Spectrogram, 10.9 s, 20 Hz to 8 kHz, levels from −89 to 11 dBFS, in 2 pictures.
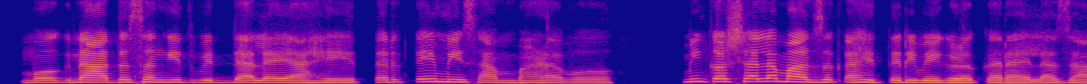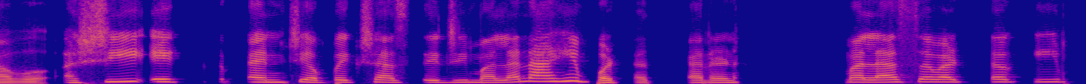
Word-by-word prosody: मग 195 0 +1
नादसंगीत 215 0 +3
विद्यालय 195 -1 +1
आहे. 170 -1 0
तर 210 +1 -3
ते 255 +1 +2
मी 240 -3 +2
सांभाळावं. 170 -6 -4 0.4
मी 270 - 0
कशाला 270 +1 +4
माझं 235 -5 +4
काहीतरी 205 -2 +1
वेगळं 175 -2 +4
करायला 160 -1 0
जावं. 150 -2 -3
अशी 250 +8 +2
एक 245 -1 +4 0.3
त्यांची 215 0 0
अपेक्षा 205 +1 -3
असते, 195 0 -4
जी 195 +1 -7
मला 195 +4 -2
नाही 280 +3 +4
पटत. 170 -6 -2 0.2
कारण 180 +2 -4 0.6
मला 215 0 +2
असं 230 +2 -2
वाटतं 230 0 -3
की 235 0 -9
205 Hz, 160 wpm, -25 LUFS, 180-230 Hz, 0.6 s, कशाला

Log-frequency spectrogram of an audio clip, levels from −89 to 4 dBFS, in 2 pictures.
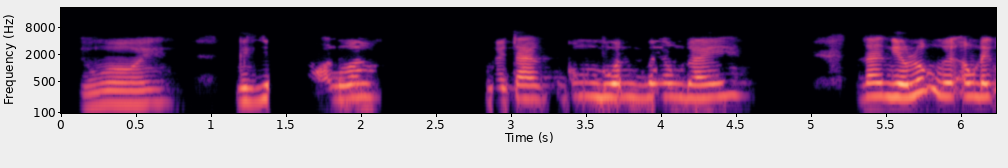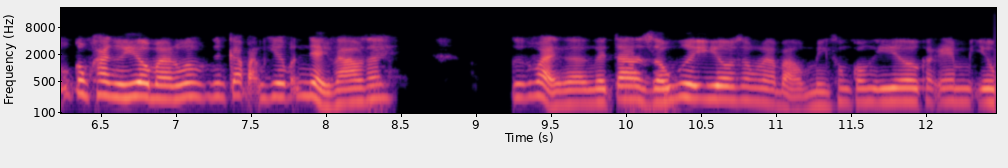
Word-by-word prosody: Đúng 130 +2 -10
rồi, 155 +2 -4 0.5
mình 175 0 -2
như 205 - 0 0.3
họ, - - -9
đúng 195 - +1
không? 215 0 -2 0.8
Người 180 +1 -8
ta 200 -1 +2 0.2
cũng 230 0 -7
muốn 220 -1 +3
với 220 - 0
ông 220 -1 -4
đấy, 215 +1 +1 0.9
là 225 +3 +2
nhiều 220 -2 +7
lúc 275 +8 +2
người 230 -7 +3
ông 225 0 0
đấy 225 - +5
cũng - - -11
công 260 -1 +2
khai 250 -1 +2
người 215 - +3
yêu 230 +1 +8
mà, 200 -2 +2
đúng 205 - +1
không? 225 -1 -1
Nhưng 225 0 -7
các 240 - -1
bạn 205 - -5
kia 225 +1 0
vẫn 235 - -7
nhảy 185 - +3
vào 170 +3 +1
thây, 205 +2 -3 0.8
cứ 215 - -6
có - - -10
phải 225 - +4
là 160 +1 -2
người 170 +1 -2
ta 195 +1 +3
giấu 170 +1 +1
người 215 +1 +3
yêu, 200 -1 +2
xong 190 -1 -7
là 165 -2 -3
bảo 110 -7 -4
mình 140 +4 -10
không 170 +4 -11
có 170 0 -6
người 175 -1 -6
yêu, 175 0 +1
các 180 - -8
em 175 0 -6
yêu 170 0 -3
200 Hz, 270 wpm, -23 LUFS, 170-220 Hz, 0.9 s, yêu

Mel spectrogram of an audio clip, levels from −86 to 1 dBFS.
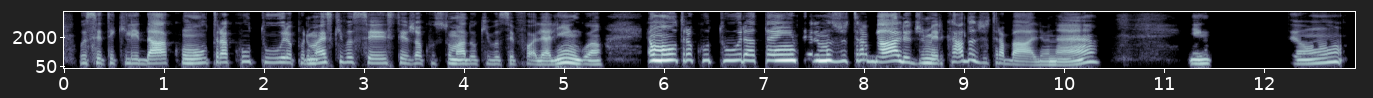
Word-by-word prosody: você 195 +2 -2
ter 190 - -11
que 185 - -13
lidar 175 +1 +2
com 180 -1 -3
outra 215 +2 -2
cultura. 215 -3 -7
Por 190 -3 -11
mais 195 +5 +1
que 240 - -10
você 200 -4 -2
esteja 185 -1 -6
acostumado 165 -1 -3
ou 160 - -12
que 155 - -16
você 155 0 -5
fale 140 -1 -5
a 135 - 0
língua, 160 -4 0 0.5
é 285 - +5
uma 295 0 +11
outra 315 0 +1
cultura 295 +1 -3
até 290 +1 -2
em 295 +1 +9
termos 290 -2 +5
de 275 +1 -5
trabalho, 255 -4 +3
de 190 0 -8
mercado 235 - -2
de 200 -5 -11
trabalho, 130 -9 -4
né, 125 - 0 1.8
então, 180 +8 -4
195 Hz, 160 wpm, -19 LUFS, 170-265 Hz, 1.8 s, uma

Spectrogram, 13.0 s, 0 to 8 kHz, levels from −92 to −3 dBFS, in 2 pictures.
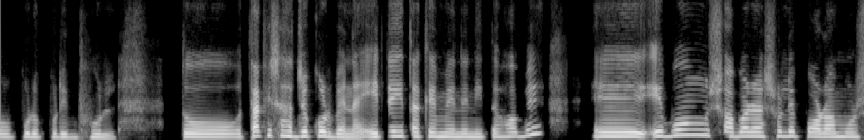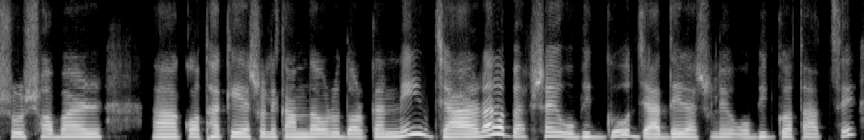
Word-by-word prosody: পুরোপুরি 200 -1 -2
ভুল। 190 -3 -2 0.6
তো 215 - +4 0.5
তাকে 275 +2 +5
সাহায্য 265 -3 +3
করবে 220 -6 +4
না, - - +2
এটাই 265 +5 +1
তাকে 235 0 +1
মেনে 215 -1 +1
নিতে 200 - -4
হবে। 240 +8 -1 0.5
এয় 240 0 +5 0.2
এবং 305 +5 +2 0.2
সবার 250 -1 +2
আসলে 255 +1 -2
পরামর্শ, 225 -1 +2 0.2
সবার 215 0 0 0.5
আ - - +2 0.2
কথাকে 215 +1 -1
আসলে 215 0 -3
কান 205 0 +2
দেওয়ারও 215 +1 +1
দরকার 205 +3 -1
নেই। 330 +8 0 0.2
যারা 215 +6 +4 0.2
ব্যবসায় 235 +3 -2
অভিজ্ঞ, 205 0 -5 0.3
যাদের 190 +3 +1
আসলে 210 +1 -8 0.2
অভিজ্ঞতা 210 +2 -4
আছে 260 +6 -8
215 Hz, 150 wpm, -21 LUFS, 210-240 Hz, 0.6 s, তাকে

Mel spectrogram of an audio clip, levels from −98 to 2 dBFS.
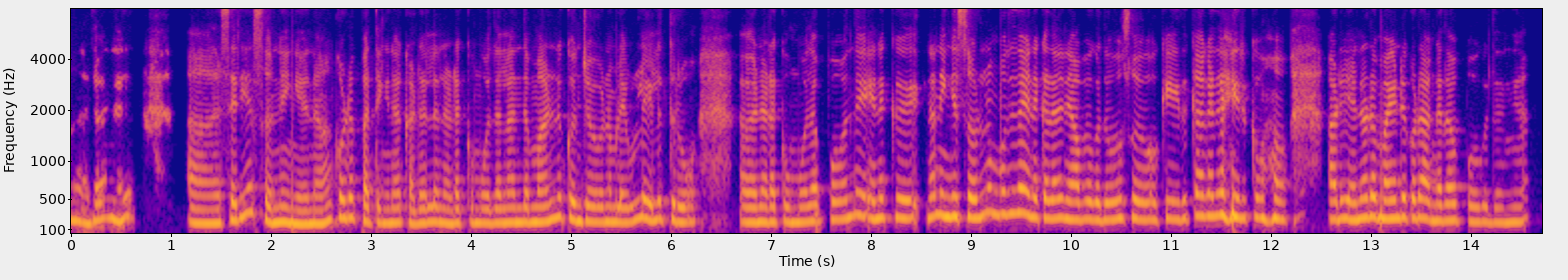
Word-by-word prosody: அஜனா, 220 +3 0 0.7
ஆ - - 0 0.3
சரியா 265 +8 0
சொன்னீங்க. 195 -3 +3 0.2
நான் 190 +5 +1
கூடப் 255 0 0
பார்த்தீங்கனா, 190 -2 -1
கடல்ல 185 +3 -1
நடக்கும்போதெல்லாம், 185 +1 -1
இந்த 195 0 +1
மண்ணு 225 +6 +2
கொஞ்சம் 210 -3 +1
நம்லைய 200 -1 0
உள்ள 250 +2 +1
இழுத்துரும் 215 -4 -2 0.5
அ - - 0 0.2
நடக்கும்போது. 200 +1 -1
அப்போ 215 +2 -7
வந்து 280 +3 -2
எனக்கு, 255 +1 -1 0.3
நான் 290 +2 0
நீங்க 270 0 +5
சொல்லும்போது 300 +4 +1
தான் 315 - +5
எனக்கு 255 -1 0
அதெல்லாம் 245 0 +1
ஞாபகவது. 230 -1 0
ஒ - - +1
சோ 245 - +1 0.2
ஓகே 235 +2 -4
இதுக்காகதா 275 +3 +1
இருக்கோ 250 +1 -3 0.7
அப்டி 240 +1 +1
என்னோட 255 +2 +3
மைண்ட் 250 +2 +2
கூட 255 - +1
அங்க 215 0 0
தான் 220 0 -3
போகுதுங்க. 200 +2 -4
225 Hz, 160 wpm, -21 LUFS, 195-255 Hz, 0.7 s, நீங்க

